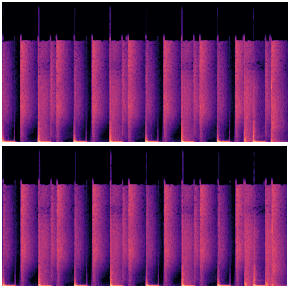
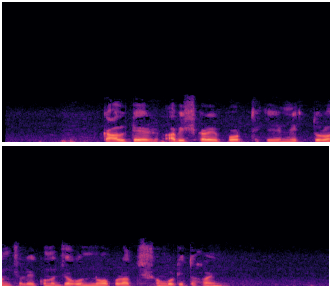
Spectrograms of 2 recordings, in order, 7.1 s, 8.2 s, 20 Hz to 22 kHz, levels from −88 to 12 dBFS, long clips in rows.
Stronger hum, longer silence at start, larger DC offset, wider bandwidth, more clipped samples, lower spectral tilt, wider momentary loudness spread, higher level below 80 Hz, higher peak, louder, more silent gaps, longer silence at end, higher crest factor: neither; second, 0 s vs 0.75 s; neither; first, 17.5 kHz vs 7 kHz; neither; second, -5 dB/octave vs -7 dB/octave; second, 2 LU vs 11 LU; first, -22 dBFS vs -56 dBFS; about the same, 0 dBFS vs 0 dBFS; first, -16 LUFS vs -21 LUFS; neither; second, 0.05 s vs 1.35 s; second, 14 dB vs 20 dB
